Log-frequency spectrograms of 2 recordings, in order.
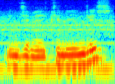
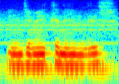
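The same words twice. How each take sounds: The two takes are said the same way.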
